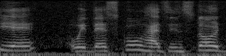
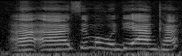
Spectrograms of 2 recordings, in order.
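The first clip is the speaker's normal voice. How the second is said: playful reproach; 5 semitones higher, 6 dB louder than usual. Real, not acted. Teases crowd for not answering.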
